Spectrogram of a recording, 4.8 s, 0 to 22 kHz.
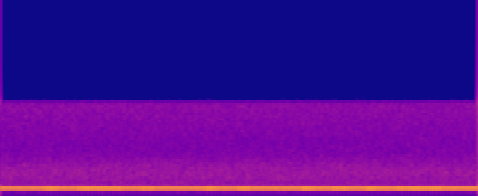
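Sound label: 371kHz, non-directional beacon; RIV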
